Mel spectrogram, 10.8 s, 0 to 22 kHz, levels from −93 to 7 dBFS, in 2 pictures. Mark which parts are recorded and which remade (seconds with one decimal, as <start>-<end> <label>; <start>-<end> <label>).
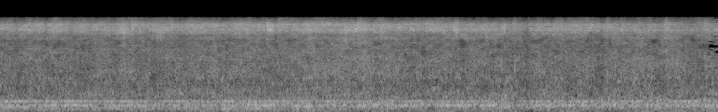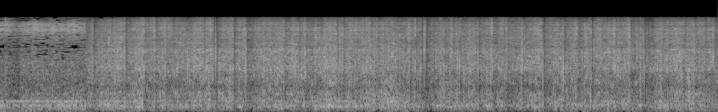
0.0-5.3 remade; 5.3-6.3 recorded; 6.3-10.8 remade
